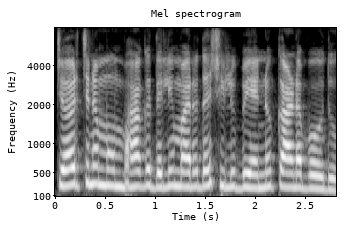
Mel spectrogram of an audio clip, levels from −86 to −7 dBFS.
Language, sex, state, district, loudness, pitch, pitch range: Kannada, female, Karnataka, Bidar, -15 LUFS, 255 Hz, 245-275 Hz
